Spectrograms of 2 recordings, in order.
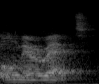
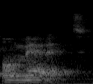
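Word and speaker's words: אומרת: a verb like Omer instead of putting the accent on the third syllable you're gonna put it on the second to the last syllable so it's not going to be omeret it's omeret oh Merit the set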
